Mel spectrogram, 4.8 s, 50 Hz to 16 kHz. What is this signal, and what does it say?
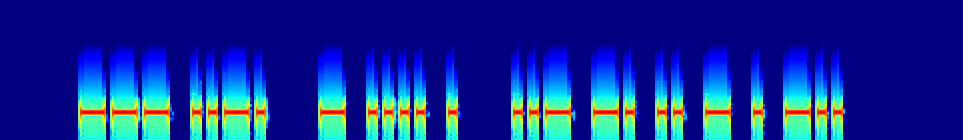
Morse code, heard as a keyed tone, about 37 wpm, 700 Hz. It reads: OF THE UNITED
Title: Speed-Racing - Sets of 3 Words 30wpm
